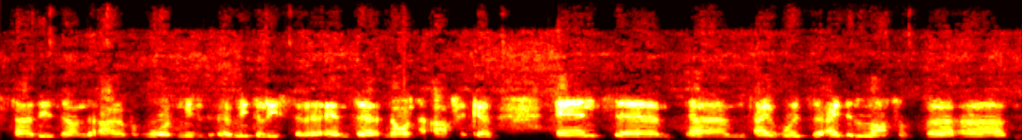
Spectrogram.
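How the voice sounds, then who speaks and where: Woman, Italian accent, hesitant, filler-heavy, mid pitch, dull lo-fi broadcast sound. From Italy. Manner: hesitant, many fillers and restarts. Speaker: guest, play adaptor. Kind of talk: radio interview.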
